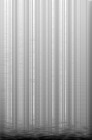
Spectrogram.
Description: Noise Sound; Bloodungeon

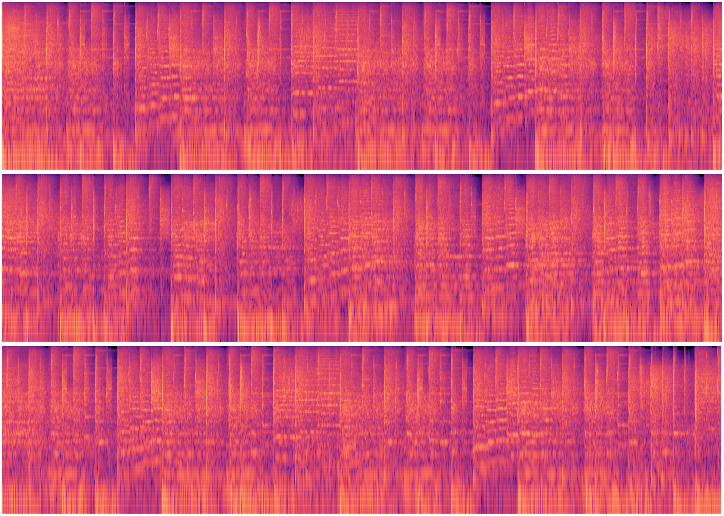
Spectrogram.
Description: Dungeon World Boss Loop LOOP

